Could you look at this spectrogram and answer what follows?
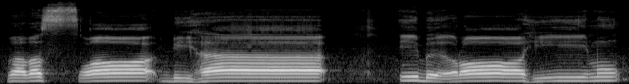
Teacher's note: ہا دو سے تین الف کے برابر اس مد کو لمبا کرتے ہیں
